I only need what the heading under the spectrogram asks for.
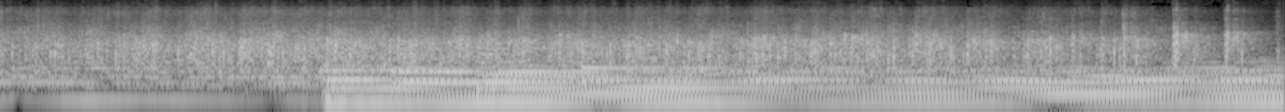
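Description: A large crowd applauds God loudly and steadily for several seconds while sustained keyboard or organ chords play underneath, shifting to new notes partway through.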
